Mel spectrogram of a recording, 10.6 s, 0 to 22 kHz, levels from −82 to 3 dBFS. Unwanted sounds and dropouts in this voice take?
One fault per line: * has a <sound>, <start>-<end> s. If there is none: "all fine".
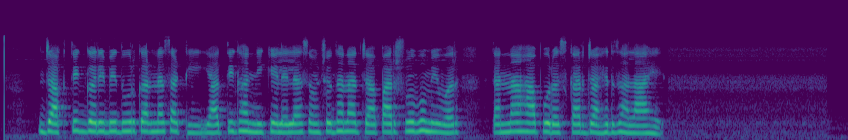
all fine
